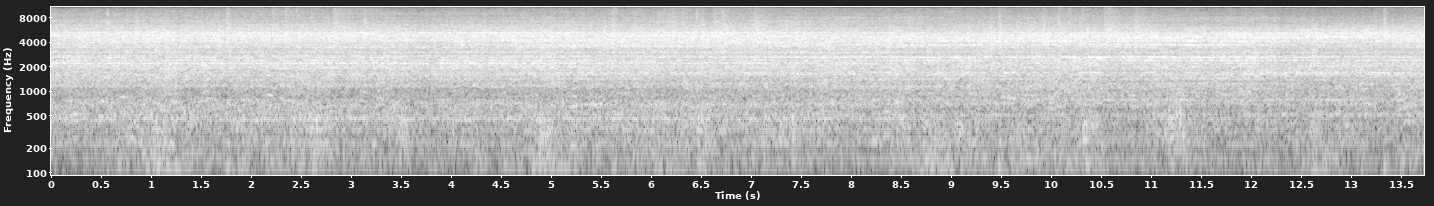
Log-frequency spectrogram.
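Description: A vibratory bowl feeder rattles parts steadily.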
